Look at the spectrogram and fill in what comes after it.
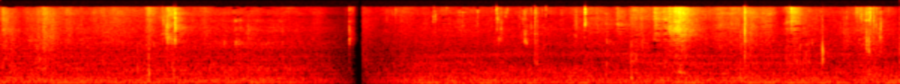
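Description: Close-up eating sounds: chewing with scattered small clicks, over a steady low hum. The sound drops out for a moment a little over two seconds in.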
